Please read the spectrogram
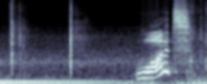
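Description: A low bass note of background music dying away, with two faint clicks, then about a second and a half in a short vocal exclamation rising in pitch, ending in a breathy hiss.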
